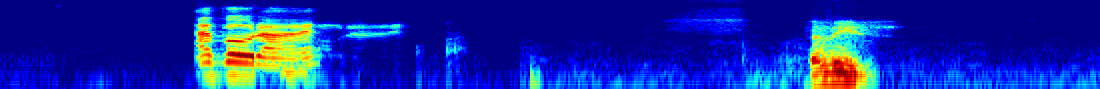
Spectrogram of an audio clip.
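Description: A woman answers briefly over an online call.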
